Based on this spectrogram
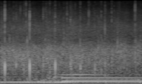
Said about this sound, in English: I want to welcome you here on this Sunday service. Thank you. And can we all give God a praise and a clap?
